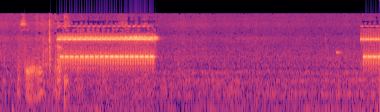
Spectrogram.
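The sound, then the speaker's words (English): A telephone rings with a steady electronic tone, one ring lasting about two seconds, then a pause, then a second ring that is cut off at the end. “there's another phone too, someone else connected.”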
